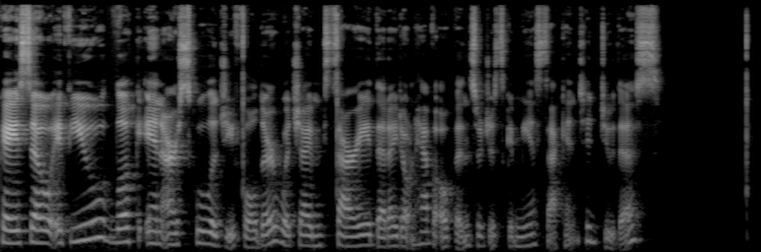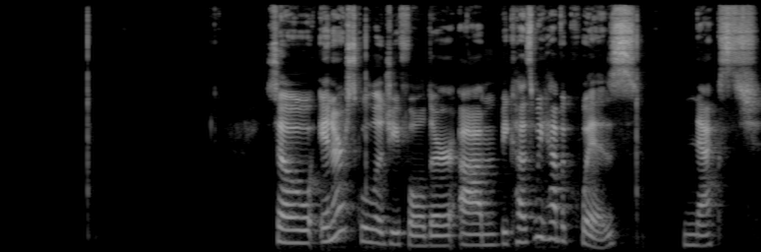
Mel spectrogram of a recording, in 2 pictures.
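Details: Adult speaker; normal speech.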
